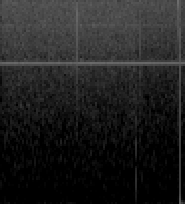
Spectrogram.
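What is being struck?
Nothing is struck.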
